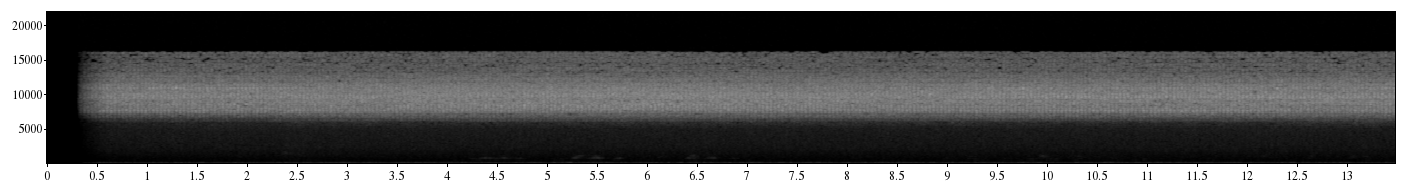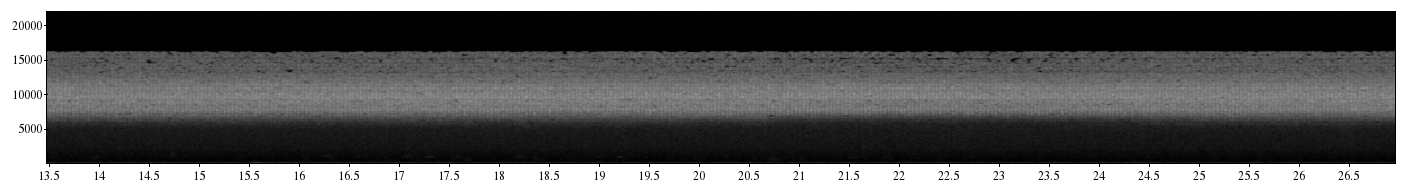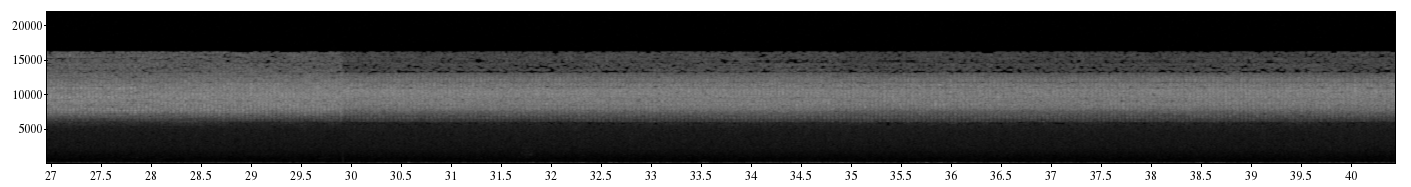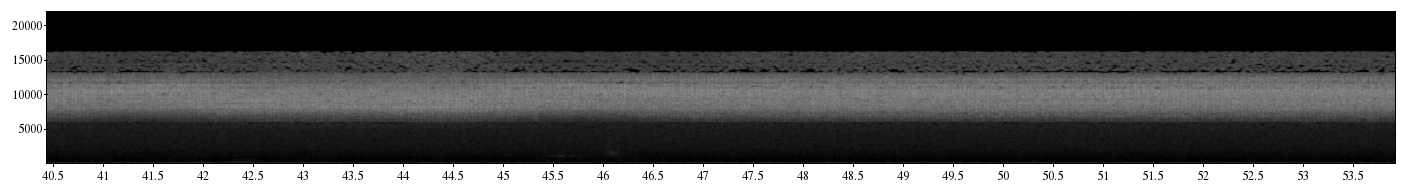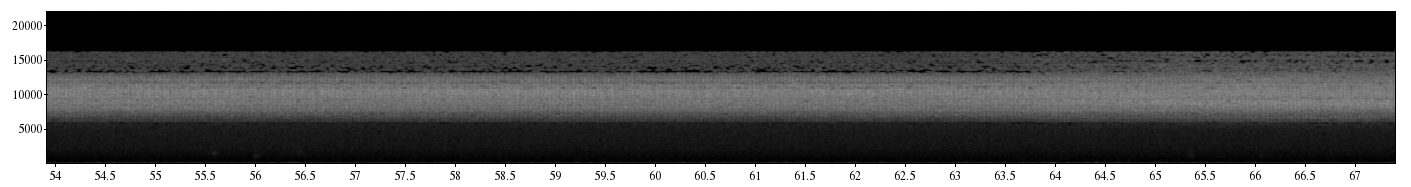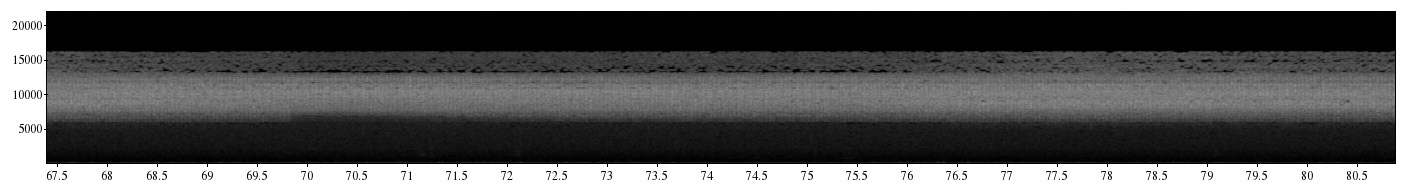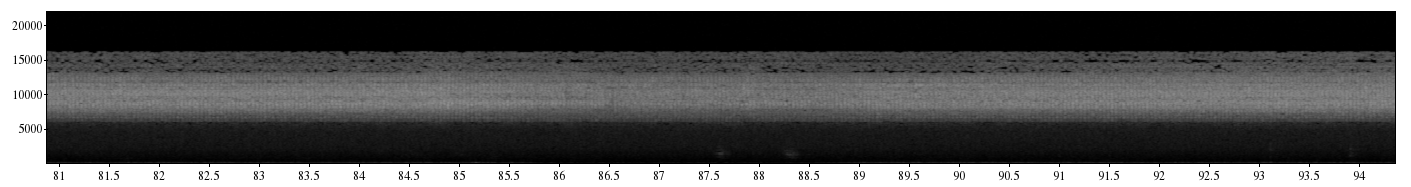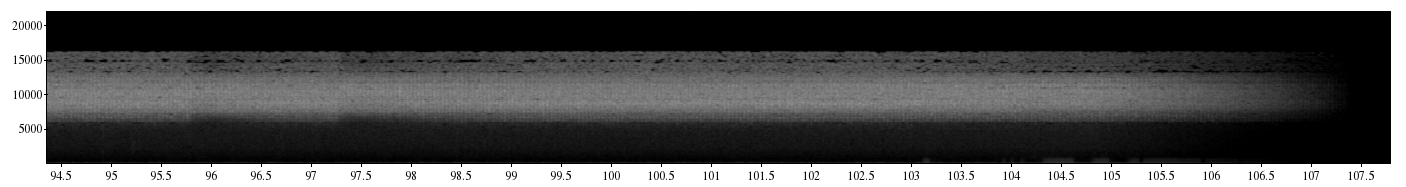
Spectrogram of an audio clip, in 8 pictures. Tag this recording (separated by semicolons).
cicada; insect; night; summer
